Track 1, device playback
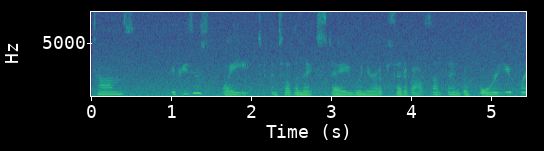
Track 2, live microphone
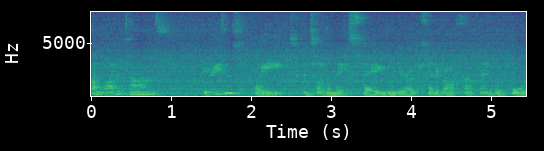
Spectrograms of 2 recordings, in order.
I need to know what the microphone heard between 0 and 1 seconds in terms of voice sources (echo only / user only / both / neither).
echo only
